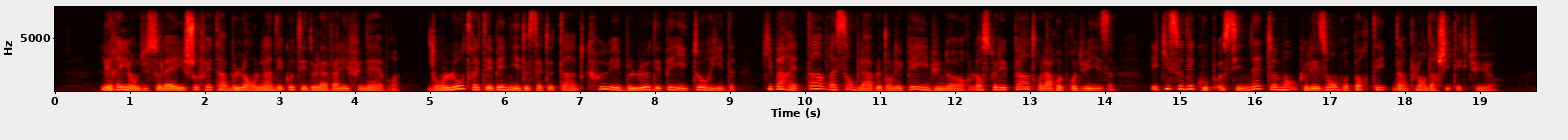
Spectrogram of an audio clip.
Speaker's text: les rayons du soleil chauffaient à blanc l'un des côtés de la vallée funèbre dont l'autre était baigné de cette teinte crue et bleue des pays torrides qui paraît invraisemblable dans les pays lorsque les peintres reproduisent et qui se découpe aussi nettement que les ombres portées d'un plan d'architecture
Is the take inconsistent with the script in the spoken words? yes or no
yes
